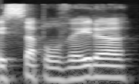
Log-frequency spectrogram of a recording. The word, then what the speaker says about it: Sepulveda: There's also Sepulveda, but people say Sepulveda.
